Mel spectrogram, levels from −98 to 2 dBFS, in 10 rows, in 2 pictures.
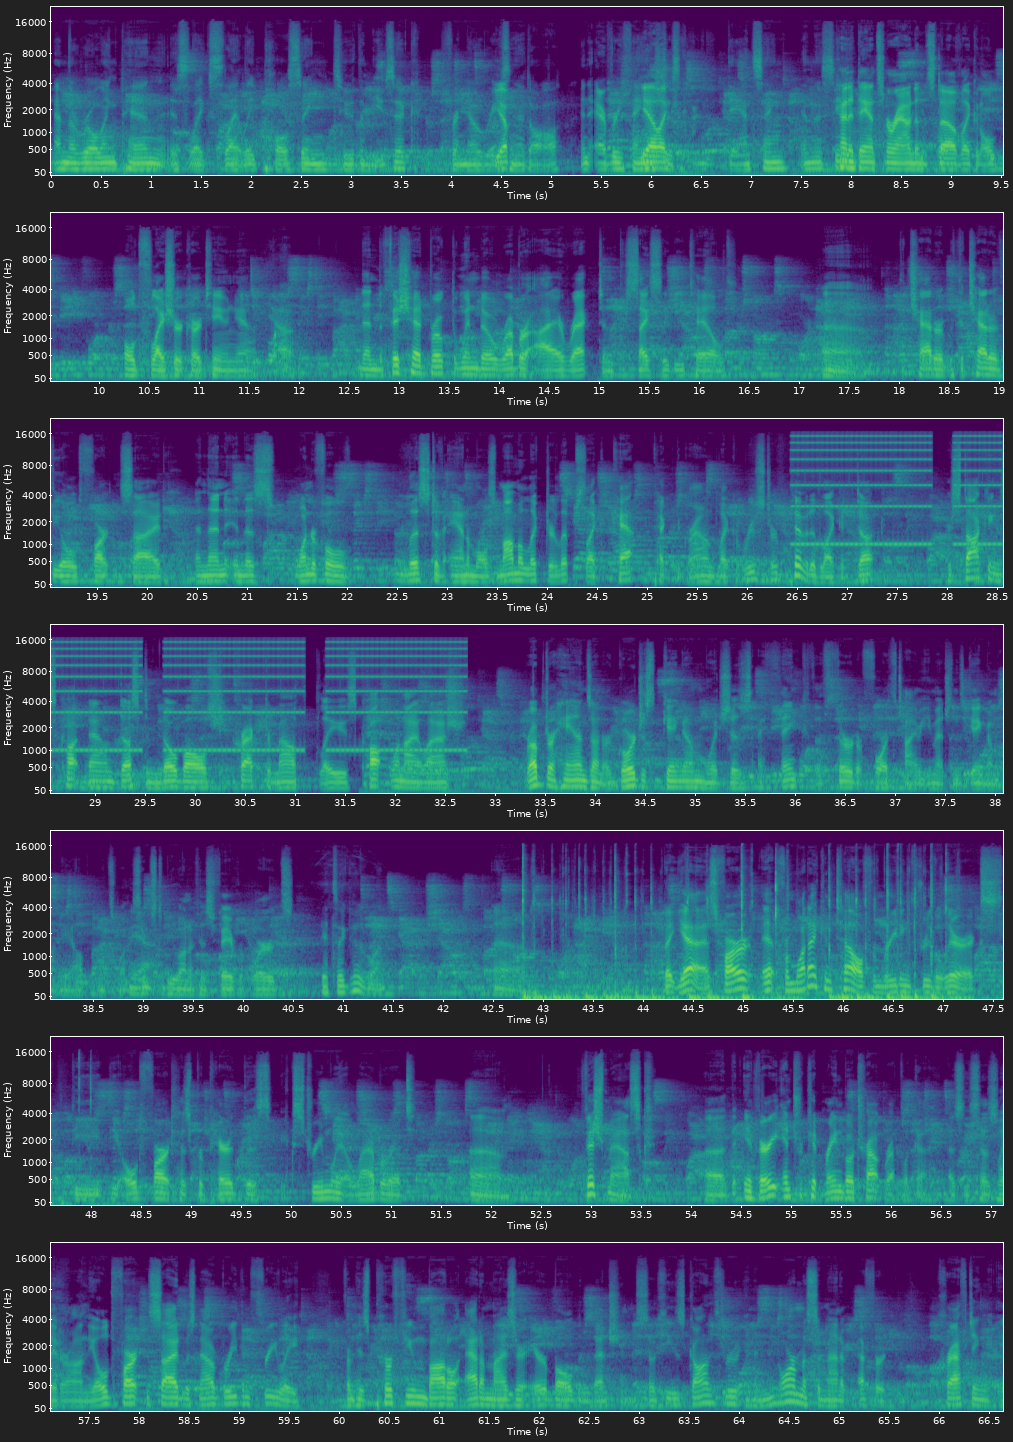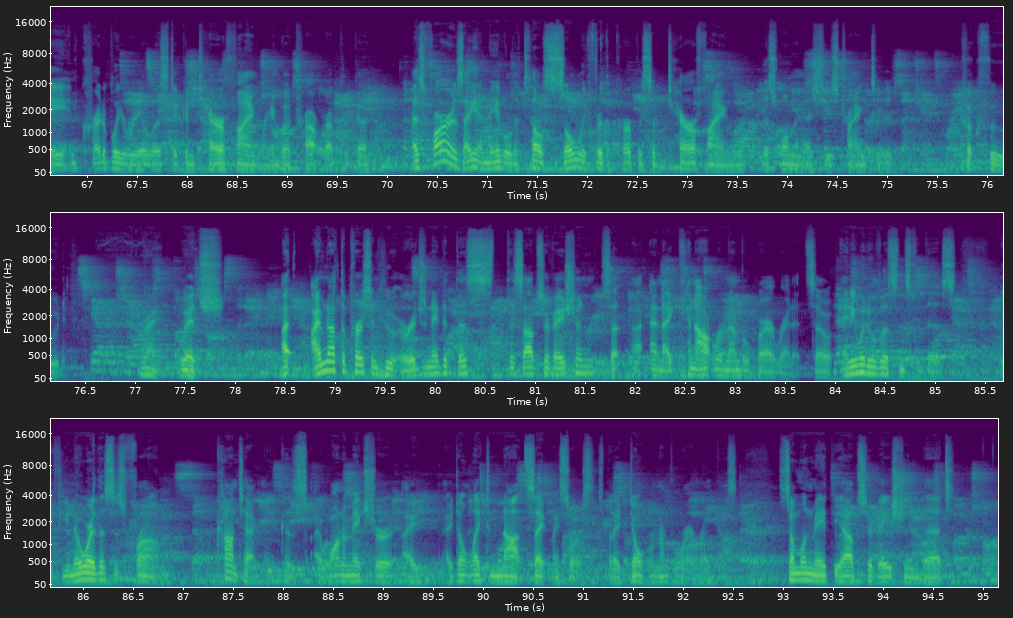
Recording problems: voice in the background; noticeable; throughout; 10 dB below the speech
alarm; loud; from 26 to 33 s; peak 1 dB above the speech
keyboard typing; noticeable; from 43 to 48 s; peak 1 dB below the speech

